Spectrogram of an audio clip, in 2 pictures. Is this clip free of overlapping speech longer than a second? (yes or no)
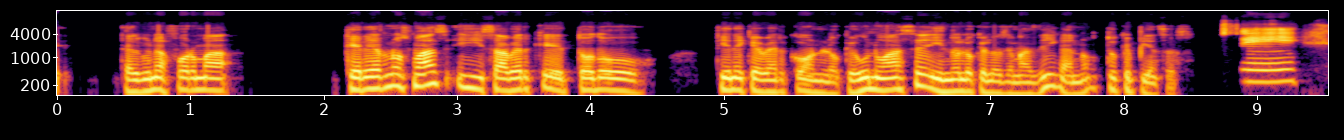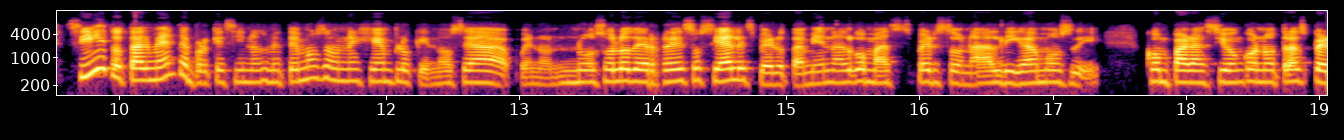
yes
